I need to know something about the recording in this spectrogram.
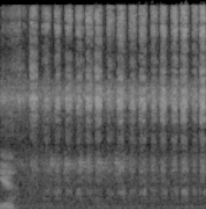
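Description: Pencil scribbling on paper, shading a small patch with quick, even back-and-forth strokes.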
